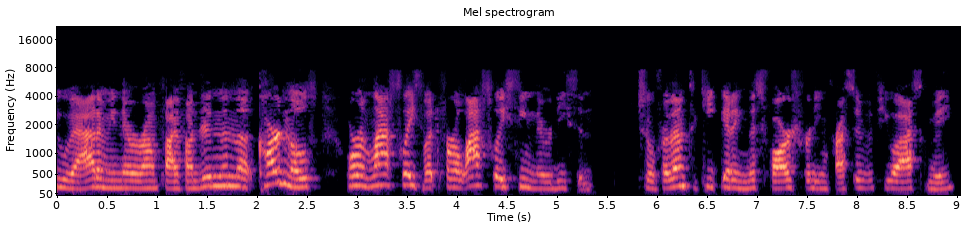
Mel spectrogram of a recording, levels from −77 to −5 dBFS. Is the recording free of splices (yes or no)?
no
